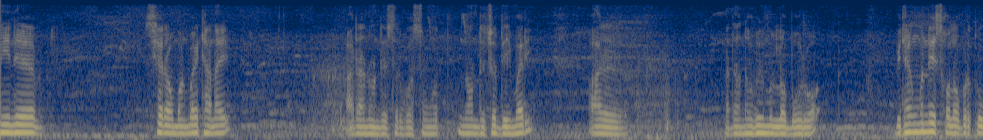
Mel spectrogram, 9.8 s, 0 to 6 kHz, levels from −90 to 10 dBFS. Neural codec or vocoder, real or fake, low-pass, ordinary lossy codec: none; real; 5.4 kHz; none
